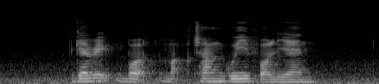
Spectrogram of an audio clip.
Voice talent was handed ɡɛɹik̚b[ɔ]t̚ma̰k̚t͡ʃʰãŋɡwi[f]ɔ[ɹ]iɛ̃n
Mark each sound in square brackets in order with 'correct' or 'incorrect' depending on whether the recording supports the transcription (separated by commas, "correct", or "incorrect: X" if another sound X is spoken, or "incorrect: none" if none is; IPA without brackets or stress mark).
correct, correct, incorrect: l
